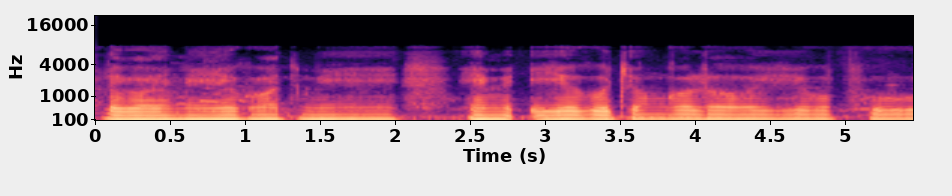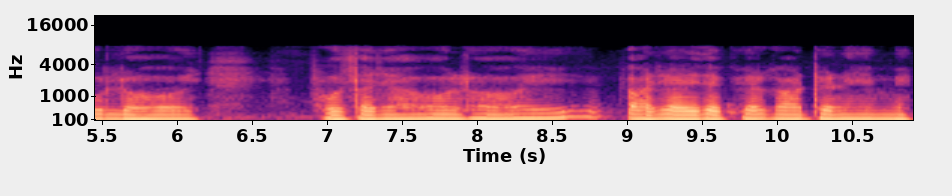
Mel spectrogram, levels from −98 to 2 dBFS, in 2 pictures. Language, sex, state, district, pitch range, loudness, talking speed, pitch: Bajjika, male, Bihar, Vaishali, 120-130 Hz, -16 LUFS, 80 wpm, 125 Hz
